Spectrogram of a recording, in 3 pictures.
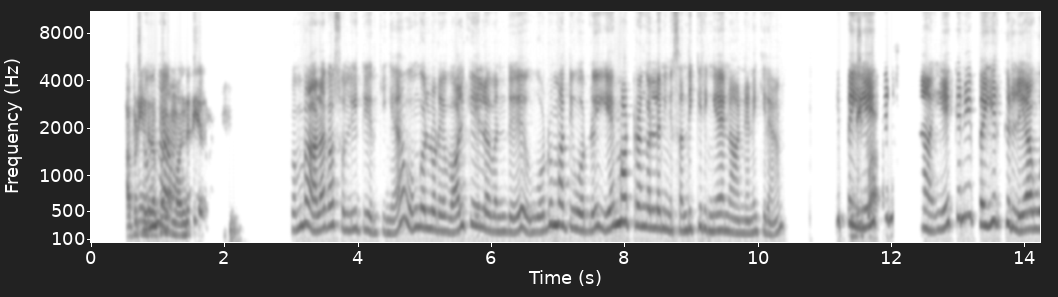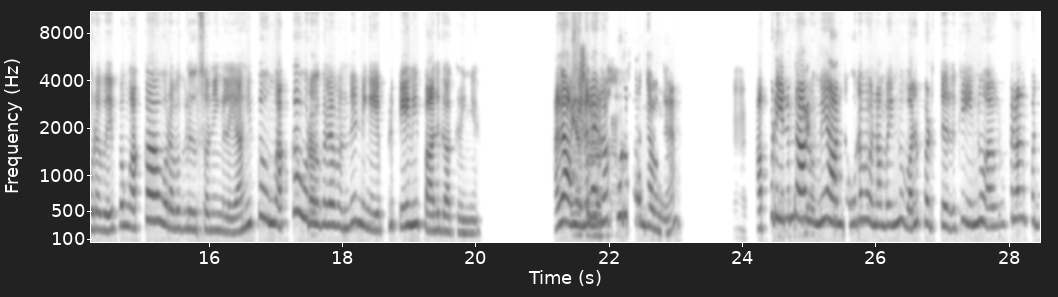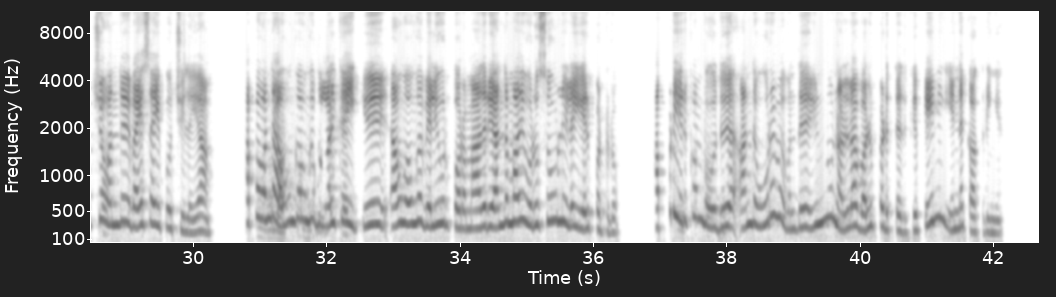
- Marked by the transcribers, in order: other background noise; other noise; unintelligible speech
- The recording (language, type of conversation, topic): Tamil, podcast, தொடரும் வழிகாட்டல் உறவை எப்படிச் சிறப்பாகப் பராமரிப்பீர்கள்?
